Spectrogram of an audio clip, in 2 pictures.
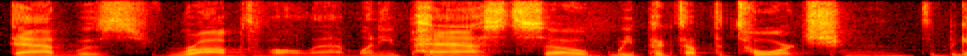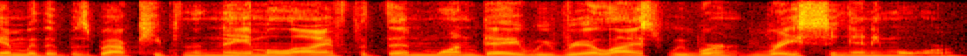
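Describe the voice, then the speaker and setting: An actor playing a proud, needling middle-aged racing team boss with a husky voice and a folksy, wry manner. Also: male voice, on the low side, moderate pace, few pauses, darkish tone, dry recording, lightly acted. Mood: proud, nostalgic.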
